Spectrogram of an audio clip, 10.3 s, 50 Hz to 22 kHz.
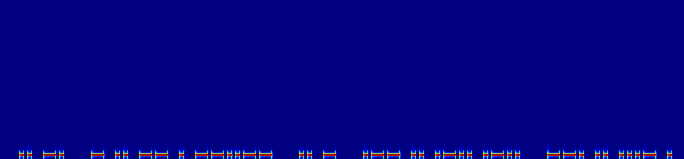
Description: Morse code, heard as a keyed tone, about 20 wpm, 700 Hz. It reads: IN TIME, IT WILL GIVE
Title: Sentences from Top 1600 Words 20wpm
